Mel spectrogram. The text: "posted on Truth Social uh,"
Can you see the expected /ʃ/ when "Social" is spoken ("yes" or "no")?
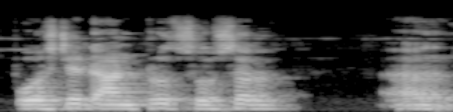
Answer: no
